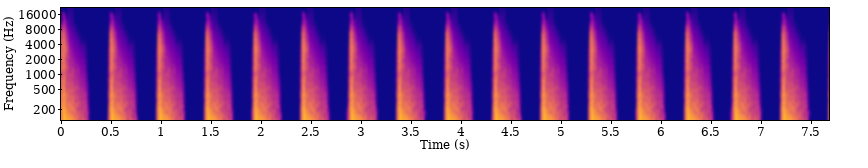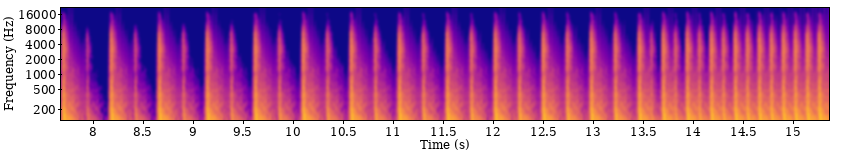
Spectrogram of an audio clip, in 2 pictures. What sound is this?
Kick build 125BPM Until
Simple kick build.First half is four on the floor the second half is a build. Used 2 different Kick drums to get the sound.
Kick, Build, EDM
